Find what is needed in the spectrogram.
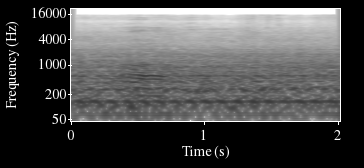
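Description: Steady road and wind noise inside a moving car's cabin, with a constant low drone, recorded with the windows down at highway speed.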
